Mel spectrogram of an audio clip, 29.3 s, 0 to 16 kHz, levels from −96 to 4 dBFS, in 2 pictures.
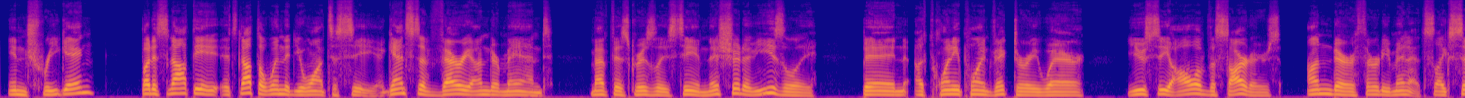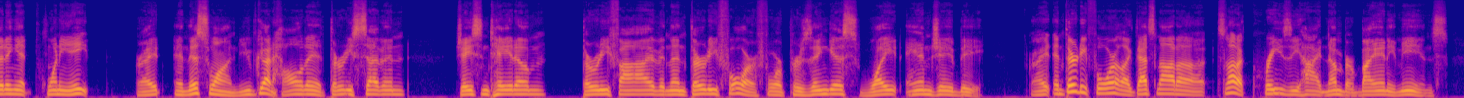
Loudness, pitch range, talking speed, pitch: -23 LUFS, 130-155 Hz, 165 wpm, 145 Hz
